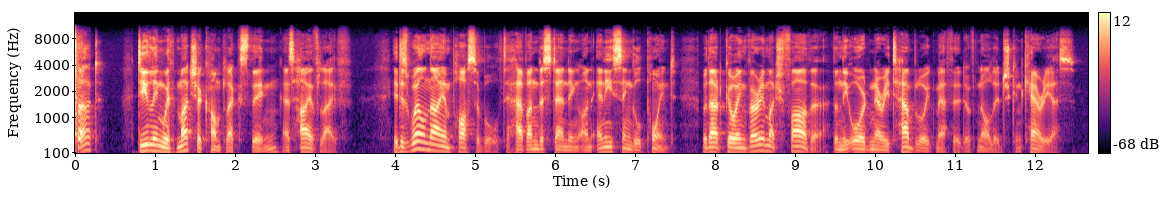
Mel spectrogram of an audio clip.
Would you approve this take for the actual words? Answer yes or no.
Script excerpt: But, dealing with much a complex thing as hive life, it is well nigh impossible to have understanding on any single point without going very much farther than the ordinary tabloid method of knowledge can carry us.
yes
